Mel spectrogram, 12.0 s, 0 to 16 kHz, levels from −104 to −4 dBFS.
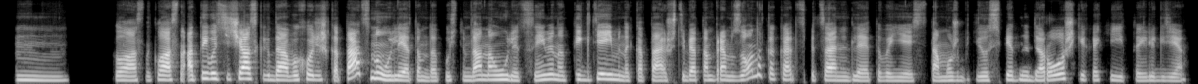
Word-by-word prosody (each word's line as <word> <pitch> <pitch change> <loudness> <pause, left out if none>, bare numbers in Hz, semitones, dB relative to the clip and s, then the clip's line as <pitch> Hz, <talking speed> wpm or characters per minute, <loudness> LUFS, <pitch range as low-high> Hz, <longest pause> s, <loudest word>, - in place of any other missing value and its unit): М, 180 -2 -4 0.4
классно 175 -1 0
классно! 190 0 +3
А 200 - +4
ты 250 +5 +3
вот 245 -1 +3
сейчас, 240 +1 +6
когда 195 -2 +3
выходишь 195 +1 -1
кататься, 475 - +4
ну, 245 -7 +4
летом, 180 -2 0
допустим, 170 +2 -7
да, 190 +3 +4
на 195 0 +1
улице, 180 -3 -1
именно 200 -1 +1
ты, 210 - 0
где 190 +4 +2
именно 200 -5 0
катаешь? 165 0 -1
У - - -4
тебя 185 0 0
там 185 0 -4
прям 190 -3 +1
зона 195 - -2
какая-то 220 - -3
специальная 180 -2 0
для 165 -1 -2
этого 165 +1 -10
есть? 160 -2 -6
Там, 160 - -2
может 170 0 -5
быть, 200 - -22
велосипедные 180 +2 -4
дорожки 190 +5 0
какие-то 185 -3 -9
или 160 +1 -5
где? 160 +1 -6
185 Hz, 195 wpm, -21 LUFS, 170-200 Hz, 0.4 s, сейчас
